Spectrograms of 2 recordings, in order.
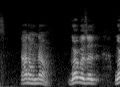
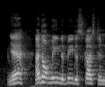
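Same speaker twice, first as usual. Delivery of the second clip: plain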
